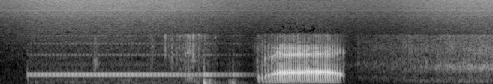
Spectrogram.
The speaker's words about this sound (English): Let's try calling her. Okay, what's her number?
